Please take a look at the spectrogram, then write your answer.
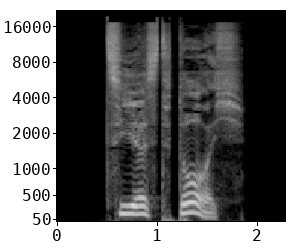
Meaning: second-person singular subjunctive I of durchziehen
- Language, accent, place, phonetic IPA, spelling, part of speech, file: German, Germany, Berlin, [ˌt͡siːəst ˈdʊʁç], ziehest durch, verb, De-ziehest durch.ogg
